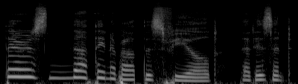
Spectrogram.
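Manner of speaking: soft, hushed meditation voice with long pauses; guided meditation. Acted. Coach guiding listeners into an open field, soft meditation voice. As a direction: ease the listener gently into a visualization.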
